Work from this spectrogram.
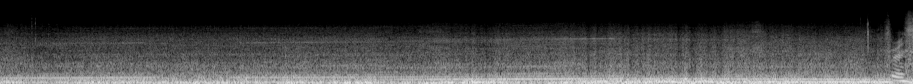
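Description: A 2024 Kawasaki Z900 sport naked motorcycle cruises along curvy country back roads, its engine a steady loud drone mixed with heavy wind rush, the engine pitch rising and falling slightly as it rides.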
